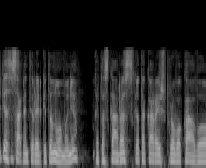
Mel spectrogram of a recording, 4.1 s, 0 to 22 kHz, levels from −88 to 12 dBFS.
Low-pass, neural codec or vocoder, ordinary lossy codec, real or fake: 7.2 kHz; vocoder, 44.1 kHz, 128 mel bands every 512 samples, BigVGAN v2; AAC, 32 kbps; fake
